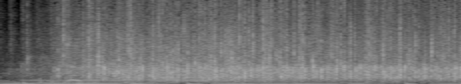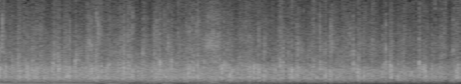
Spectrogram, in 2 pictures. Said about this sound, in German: Ich genieße erstmal den Applaus.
